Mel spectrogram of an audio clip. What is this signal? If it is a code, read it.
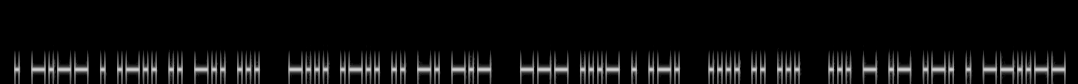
Morse code, heard as a keyed tone, about 28 wpm, 700 Hz. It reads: EYELIDS BLINK OVER HIS STARE,
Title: A Sound Of Thunder 28wpm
